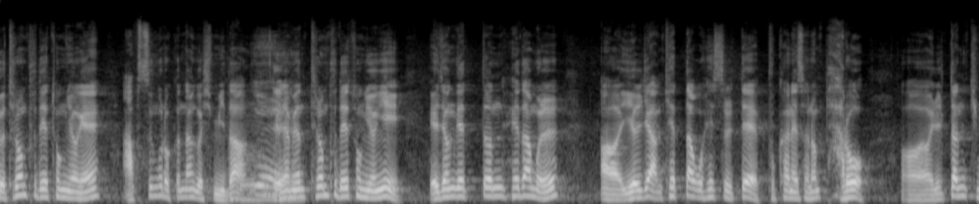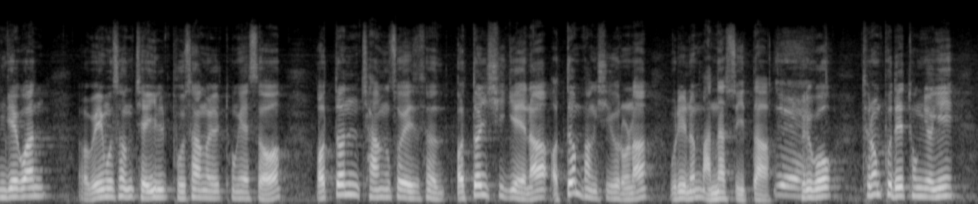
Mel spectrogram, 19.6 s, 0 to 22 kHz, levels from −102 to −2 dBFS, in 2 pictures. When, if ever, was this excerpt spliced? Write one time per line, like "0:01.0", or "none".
0:14.9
